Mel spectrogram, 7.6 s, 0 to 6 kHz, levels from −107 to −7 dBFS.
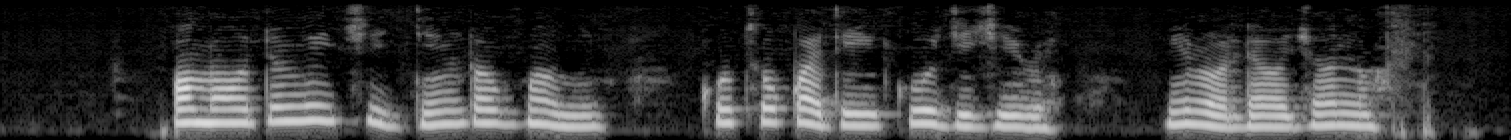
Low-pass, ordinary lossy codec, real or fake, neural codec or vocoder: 5.4 kHz; none; fake; codec, 16 kHz, 8 kbps, FreqCodec, larger model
